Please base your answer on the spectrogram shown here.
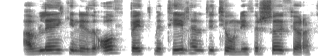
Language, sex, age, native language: Icelandic, male, 40-49, Icelandic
